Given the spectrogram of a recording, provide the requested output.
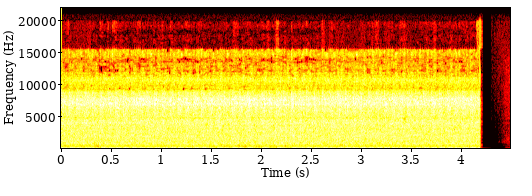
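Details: Yamaha Vixion single-cylinder idling after engine rebuild of cylinder block and piston damaged by late oil changes; had been very rough and noisy. Low, even thump about three beats a second, no tapping or rattle; healthy.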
